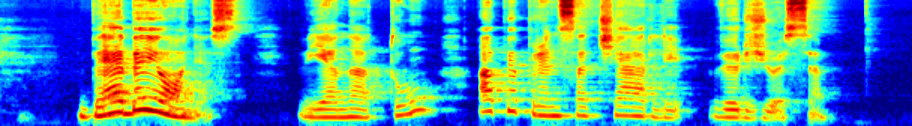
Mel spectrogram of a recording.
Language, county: Lithuanian, Vilnius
